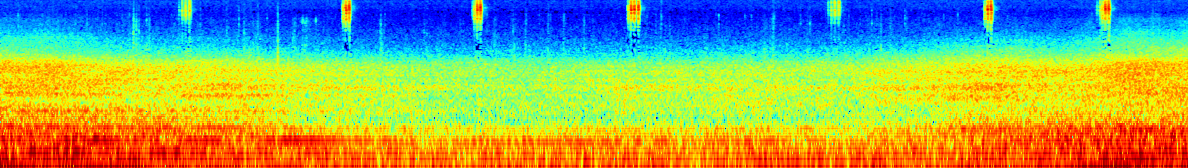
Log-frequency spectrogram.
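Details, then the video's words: Camouflaged grasshopper hidden in vegetation and only faintly audible: short, high, dry buzzy bursts come about every one to one and a half seconds, six in all, over a low steady rumble of background noise. "Zamaskowane konik polny"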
